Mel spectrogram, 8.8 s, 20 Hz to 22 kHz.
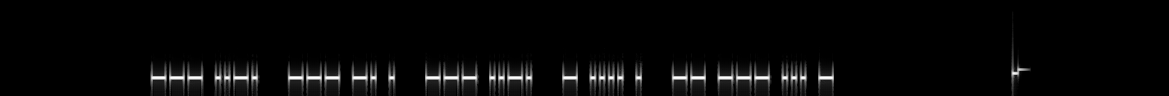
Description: Morse code, heard as a keyed tone, about 34 wpm, 700 Hz. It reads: OF ONE OF THE MOST
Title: Sets of 5 Words Encore2 35wpm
